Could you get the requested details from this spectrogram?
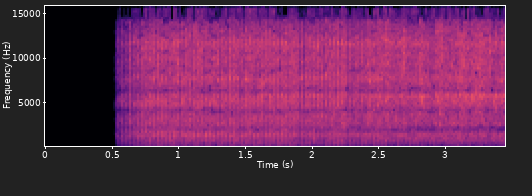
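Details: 2005 Buick LaCrosse 3.6 V6 with about 142k miles that shut off on the highway, restarted, and shows cylinder misfire codes. Rough idle with heavy regular bottom-end knock under loud top-end clatter, about four beats a second; the engine is declared done.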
